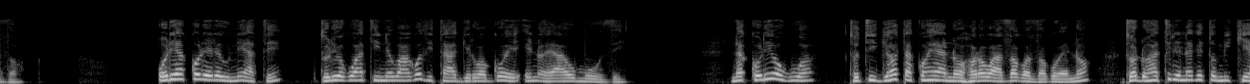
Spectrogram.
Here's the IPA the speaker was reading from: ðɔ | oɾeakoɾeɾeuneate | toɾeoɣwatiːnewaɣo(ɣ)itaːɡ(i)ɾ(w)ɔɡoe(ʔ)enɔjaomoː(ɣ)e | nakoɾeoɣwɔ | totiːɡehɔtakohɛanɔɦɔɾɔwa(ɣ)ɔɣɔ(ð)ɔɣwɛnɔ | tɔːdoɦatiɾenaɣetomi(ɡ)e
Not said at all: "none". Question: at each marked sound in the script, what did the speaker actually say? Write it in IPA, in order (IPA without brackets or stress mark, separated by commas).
ð, e, w, ʔ, ð, ð, ð, k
